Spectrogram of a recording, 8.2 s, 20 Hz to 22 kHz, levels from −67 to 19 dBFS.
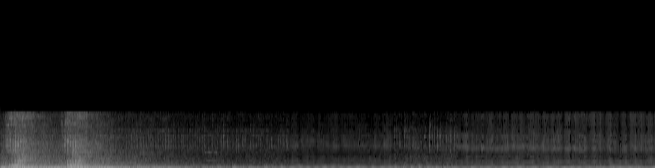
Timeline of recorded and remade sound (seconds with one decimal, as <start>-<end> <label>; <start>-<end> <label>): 0.0-3.6 recorded; 3.6-4.9 remade; 4.9-5.7 recorded; 5.7-8.2 remade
